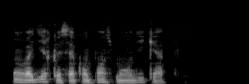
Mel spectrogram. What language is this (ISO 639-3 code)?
fra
